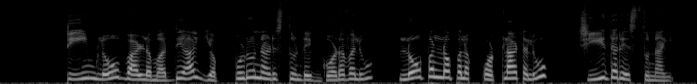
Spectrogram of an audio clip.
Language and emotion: Telugu, disgusted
